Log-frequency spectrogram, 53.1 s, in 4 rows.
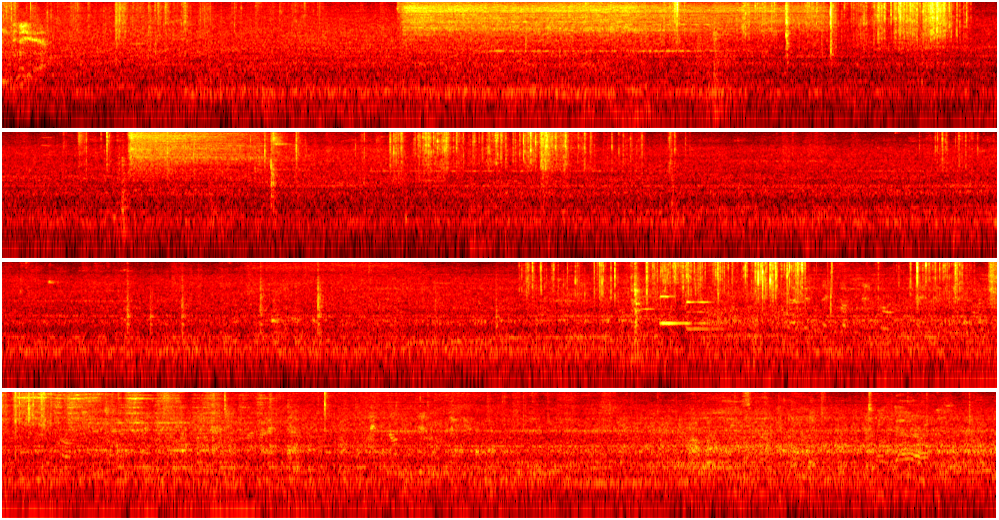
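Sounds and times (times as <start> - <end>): train wheels rumbling on rails: 0.0 - 53.0
hiss: 5.3 - 6.7.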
